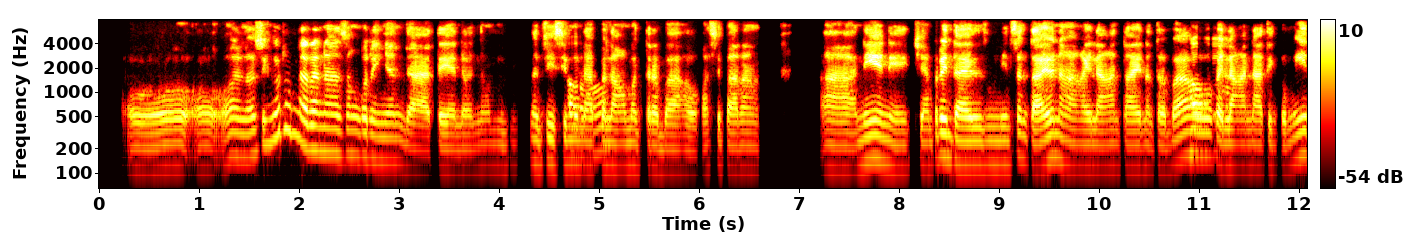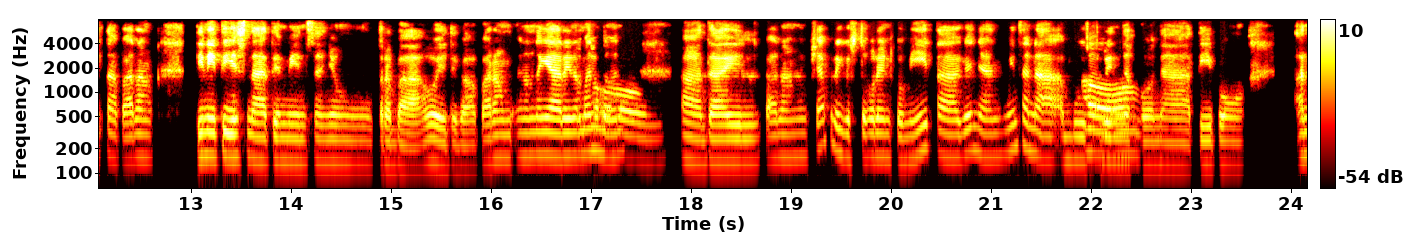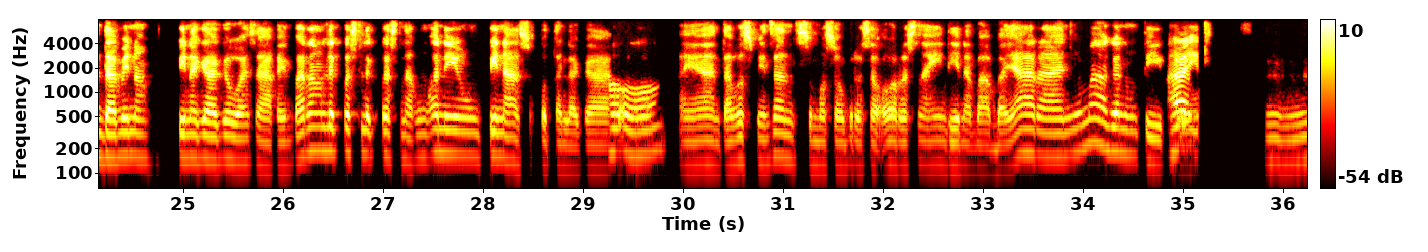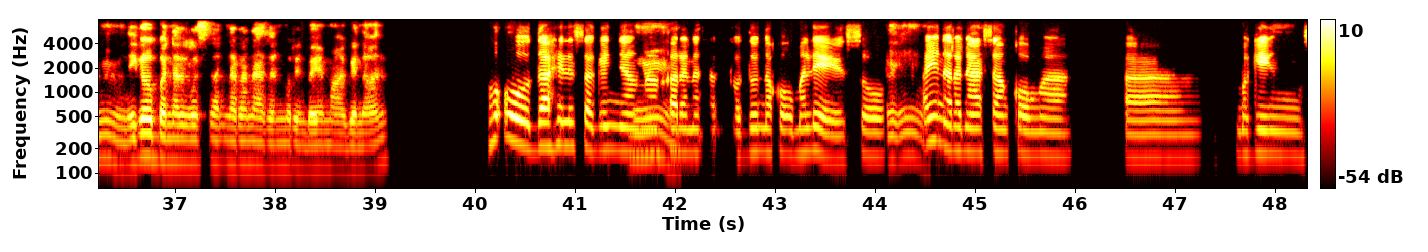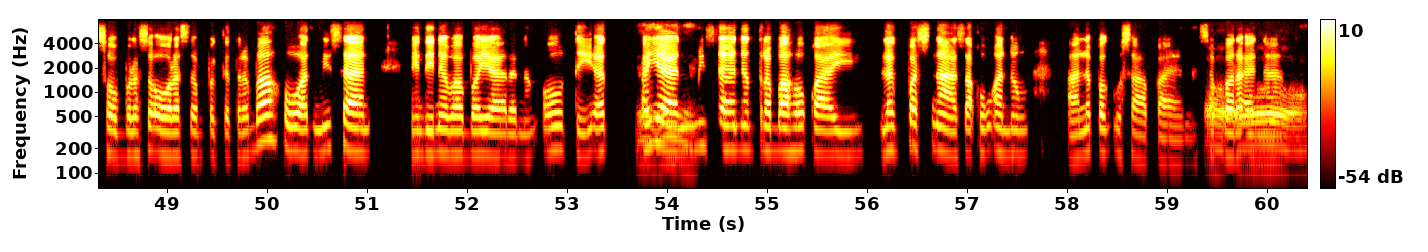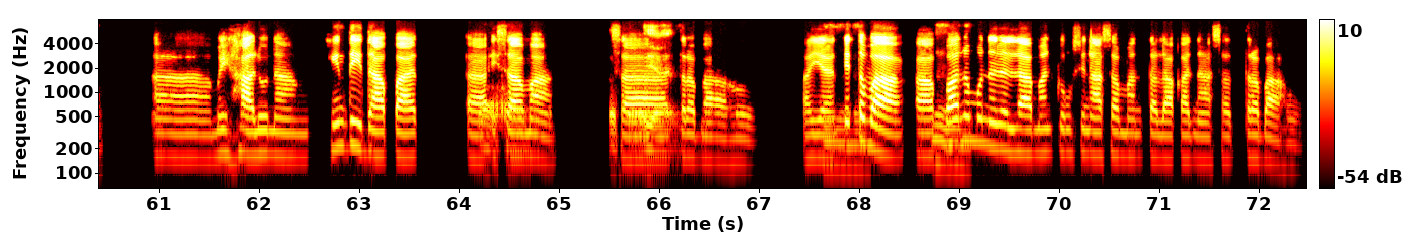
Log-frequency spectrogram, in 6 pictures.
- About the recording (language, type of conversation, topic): Filipino, unstructured, Ano ang ginagawa mo kapag pakiramdam mo ay sinasamantala ka sa trabaho?
- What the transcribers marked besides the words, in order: tapping; unintelligible speech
